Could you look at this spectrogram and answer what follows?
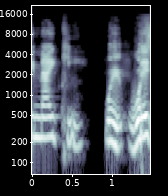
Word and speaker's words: Nike: like for example Nike so if someone is named Michael how would you call the person Michael short for Michael Mike okay take the M out now put an in Nike that's the way the brand should be and that's the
